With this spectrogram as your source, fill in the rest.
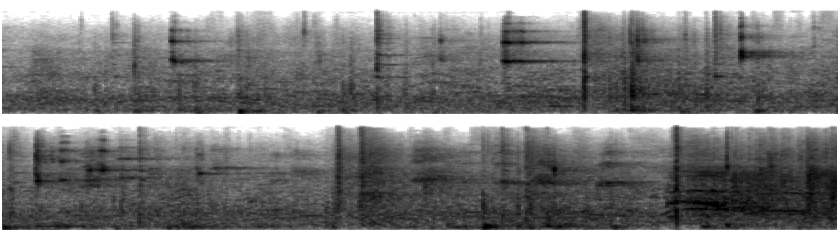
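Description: A shuttlecock is struck sharply back and forth with rackets.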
